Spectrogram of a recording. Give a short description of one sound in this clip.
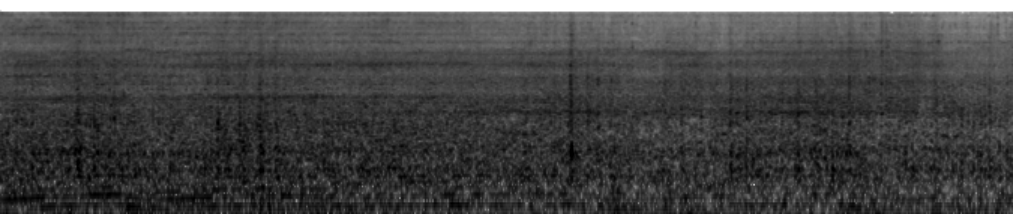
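Scooter engines buzz along a narrow street.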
